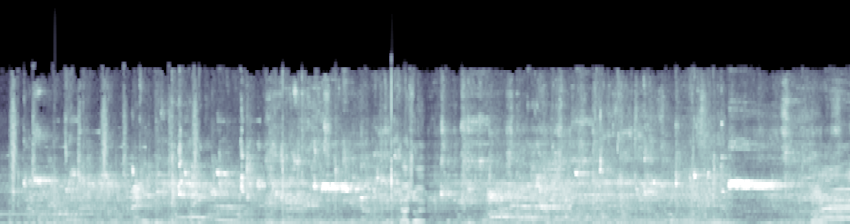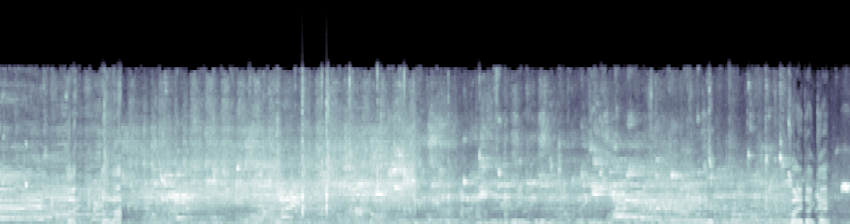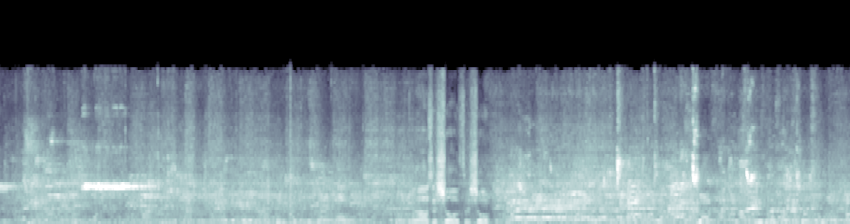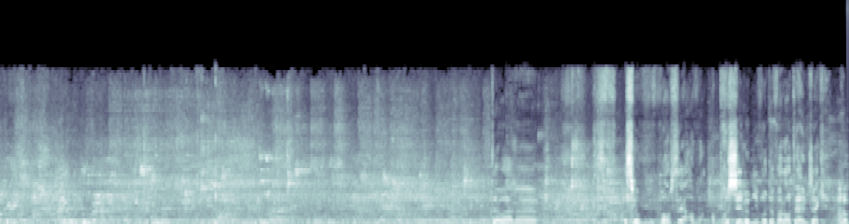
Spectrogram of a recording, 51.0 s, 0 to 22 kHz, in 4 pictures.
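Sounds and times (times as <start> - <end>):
music in sports hall: 0.0 - 50.9
players' voices: 0.0 - 50.9
basketball bouncing in hall: 0.1 - 6.1, 15.1 - 24.6.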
